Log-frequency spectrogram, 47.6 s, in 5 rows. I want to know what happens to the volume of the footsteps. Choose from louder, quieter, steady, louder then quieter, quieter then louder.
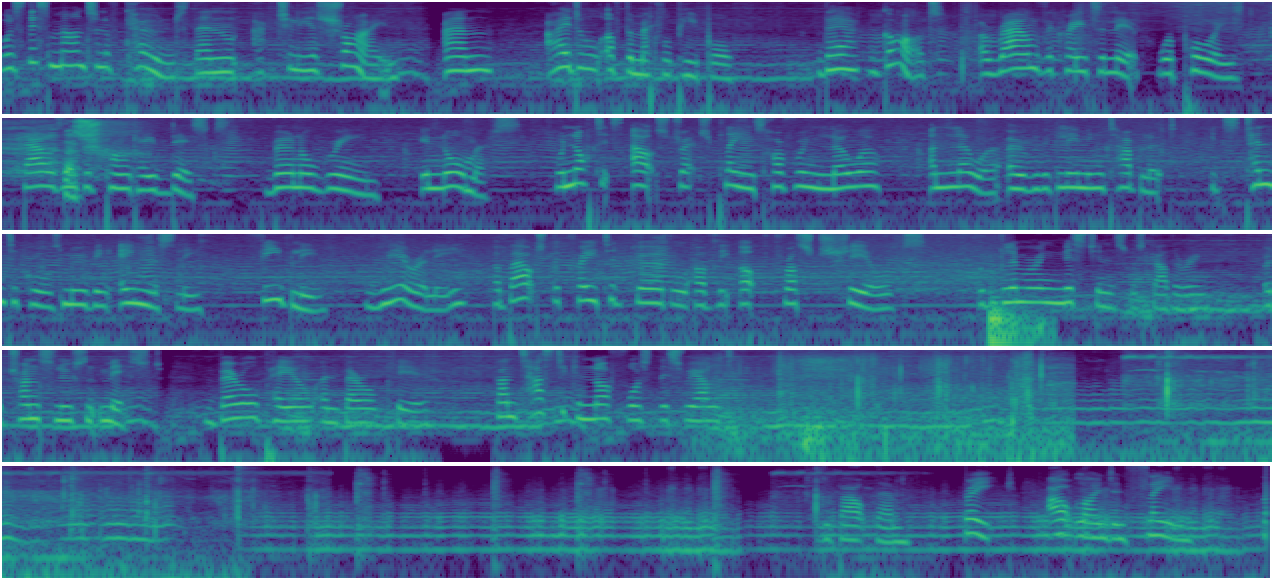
quieter.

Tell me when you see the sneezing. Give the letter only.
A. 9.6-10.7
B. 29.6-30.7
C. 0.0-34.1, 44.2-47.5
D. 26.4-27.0
A.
